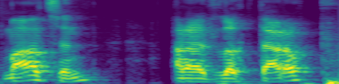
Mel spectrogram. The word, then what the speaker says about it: maidin: I knew it was spelt Maidin, but I didn't know it was pronounced Madsen, and I've looked that up while I'm on Fuckler.ie.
